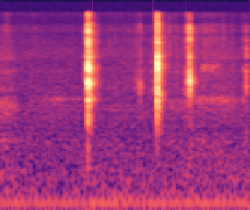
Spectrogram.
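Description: A few sharp plastic clicks from a small camera clip mount and camera being handled and fitted together, two louder ones about a second apart, over a faint steady hum.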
